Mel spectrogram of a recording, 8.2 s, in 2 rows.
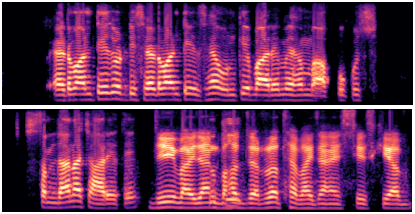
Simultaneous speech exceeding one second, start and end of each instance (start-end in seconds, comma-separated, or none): none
